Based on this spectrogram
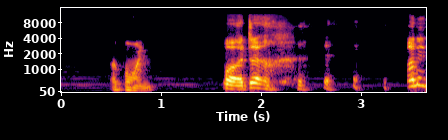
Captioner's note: chuckles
